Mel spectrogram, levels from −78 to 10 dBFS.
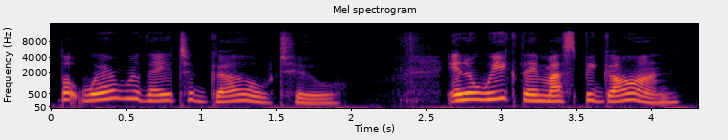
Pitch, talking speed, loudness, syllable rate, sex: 230 Hz, 195 wpm, -19 LUFS, 4.6 syllables/s, female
